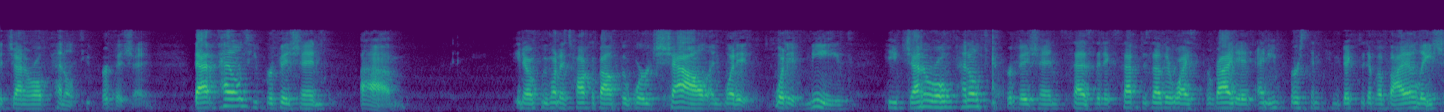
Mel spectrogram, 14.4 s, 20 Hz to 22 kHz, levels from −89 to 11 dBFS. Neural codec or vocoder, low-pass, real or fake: codec, 16 kHz, 8 kbps, FunCodec, trained on LibriTTS, 25 frames a second; 7.2 kHz; fake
